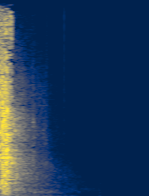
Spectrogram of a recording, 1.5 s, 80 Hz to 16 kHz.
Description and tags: Layered Gunshot 4
One of 10 layered gunshots in this pack.
layered, cool, awesome, shoot, pew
